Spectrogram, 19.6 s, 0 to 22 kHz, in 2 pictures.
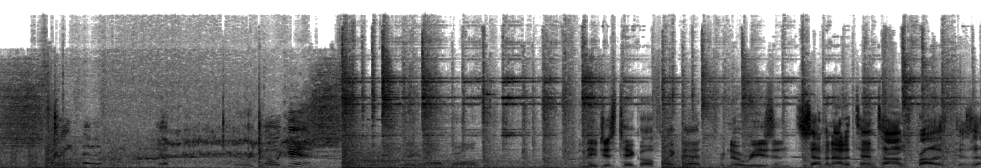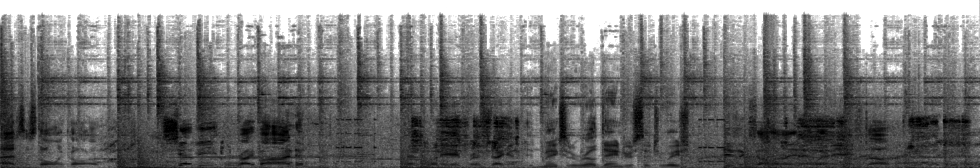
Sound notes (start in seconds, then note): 0.0 tires screeching; 11.4 radio chirps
